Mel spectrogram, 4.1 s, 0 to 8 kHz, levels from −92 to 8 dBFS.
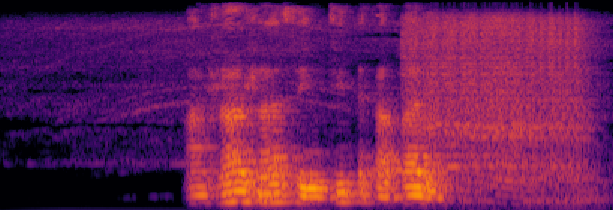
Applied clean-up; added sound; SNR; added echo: none; Drill; 11 dB; reverberation time 0.6 s.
